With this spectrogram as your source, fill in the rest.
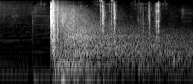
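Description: A single loud rifle shot rings out in the Call of the Wild hunting video game, a sharp crack that decays into a long rolling echo.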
